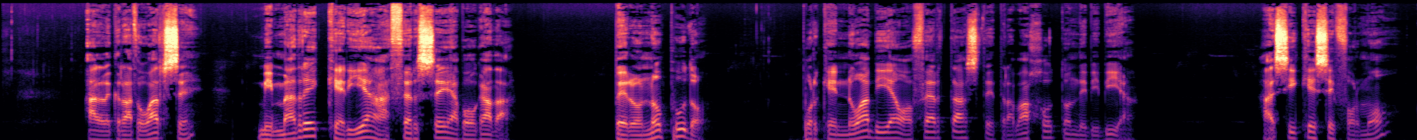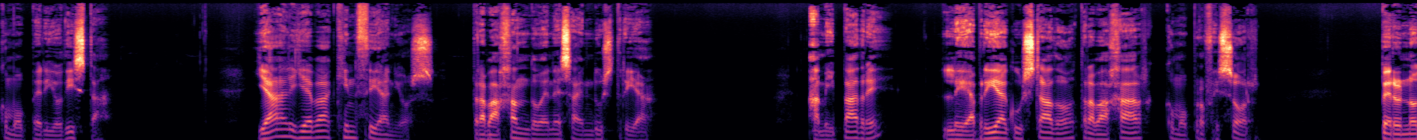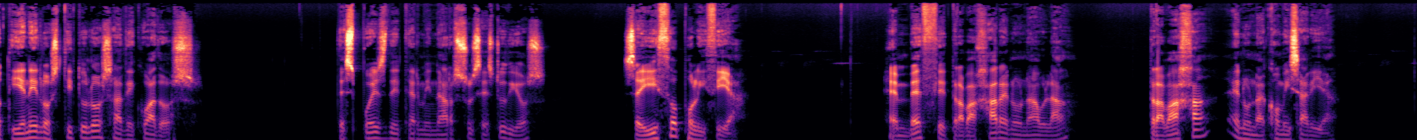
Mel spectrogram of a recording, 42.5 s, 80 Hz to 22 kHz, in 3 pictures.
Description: Lectura en voz alta: 1.3 La educación y el trabajo #3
